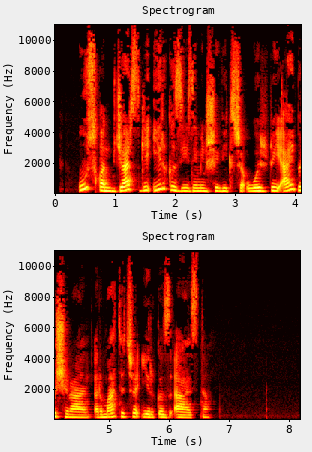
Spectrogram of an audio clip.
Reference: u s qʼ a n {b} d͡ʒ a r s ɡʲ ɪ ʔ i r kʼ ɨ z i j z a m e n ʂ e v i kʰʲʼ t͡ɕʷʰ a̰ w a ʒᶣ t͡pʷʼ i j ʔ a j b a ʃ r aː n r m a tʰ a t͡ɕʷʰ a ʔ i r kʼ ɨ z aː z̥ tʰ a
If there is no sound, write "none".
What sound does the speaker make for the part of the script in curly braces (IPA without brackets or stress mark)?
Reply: b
